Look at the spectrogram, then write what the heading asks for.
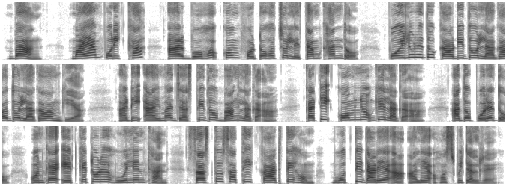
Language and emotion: Santali, neutral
